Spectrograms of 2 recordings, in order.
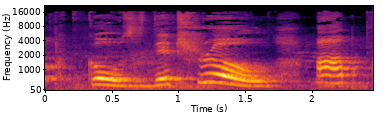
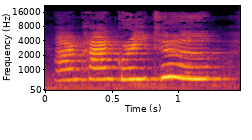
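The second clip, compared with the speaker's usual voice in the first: high goat voice; 11 semitones higher than usual. Acted. Goat voiced high in child's story.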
